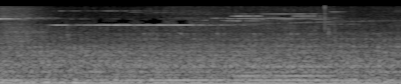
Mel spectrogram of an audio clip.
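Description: Faint, steady low background hum with no distinct event.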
